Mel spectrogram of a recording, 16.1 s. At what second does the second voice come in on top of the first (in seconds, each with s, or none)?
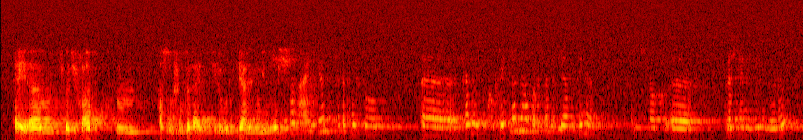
4.5 s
